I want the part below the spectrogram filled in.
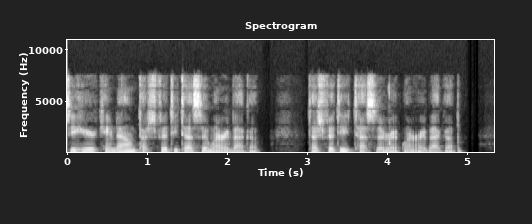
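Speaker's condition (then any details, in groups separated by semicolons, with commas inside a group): No condition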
